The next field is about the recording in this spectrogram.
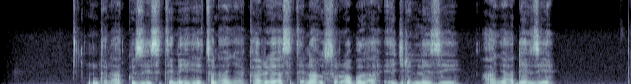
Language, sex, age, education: Igbo, male, 46-60, tertiary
